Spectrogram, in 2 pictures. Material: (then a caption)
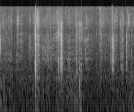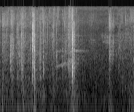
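Dirt. A large dry red dirt chunk is held in bare hands over a bowl while fingertips squeeze and crumble it into powder amid thick dust. Sharp, dry cracks and snaps stand out over a steady gritty crackle, each crisp and bright with almost no ring.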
